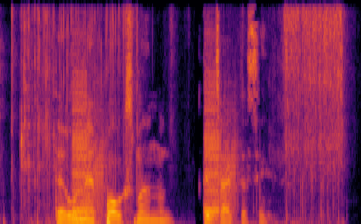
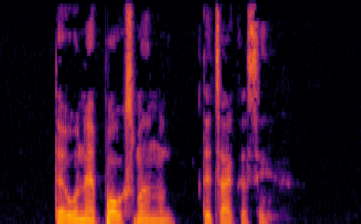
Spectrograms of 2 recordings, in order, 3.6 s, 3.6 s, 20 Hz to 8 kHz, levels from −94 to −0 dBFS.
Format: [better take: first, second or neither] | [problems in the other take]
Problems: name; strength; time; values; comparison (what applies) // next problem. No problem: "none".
second | background sound (Fart + Domestic sounds, home sounds); 6 dB below the speech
